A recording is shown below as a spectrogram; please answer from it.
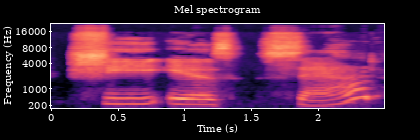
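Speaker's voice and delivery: slow, rising question. Shown as a demonstration. Teacher guides the student to the answer, slow. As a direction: draw the child to the answer. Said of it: "teacher acts out the lesson".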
